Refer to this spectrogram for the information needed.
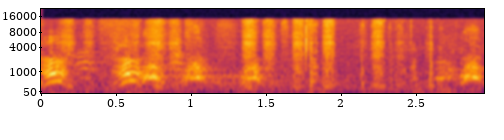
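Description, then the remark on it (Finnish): Dogs in a dog park bark and whimper in quick, irregular bursts, high-pitched yips and whines mixed with short barks, moderately loud, with no one talking. “Koirapuistoissa yritin tavata toisia koiria.”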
